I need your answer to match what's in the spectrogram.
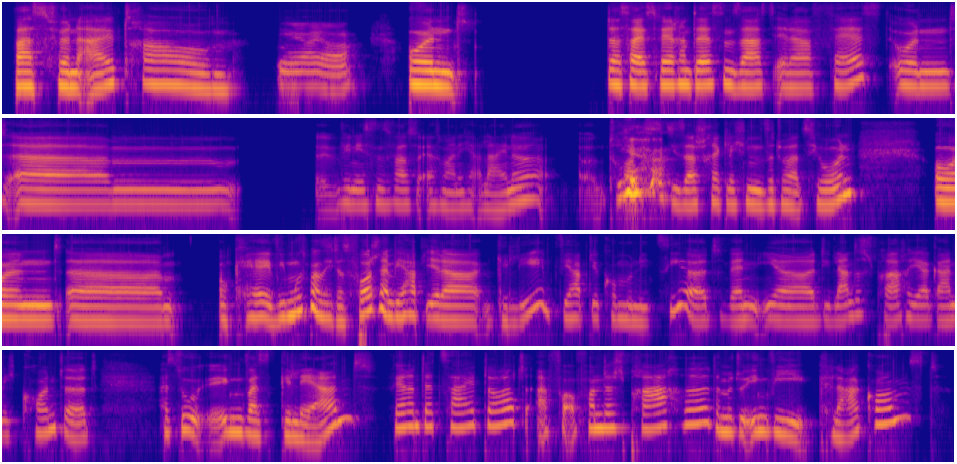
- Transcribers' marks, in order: drawn out: "Albtraum"; drawn out: "ähm"; laughing while speaking: "Ja"; other background noise
- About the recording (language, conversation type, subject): German, podcast, Wie gehst du auf Reisen mit Sprachbarrieren um?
